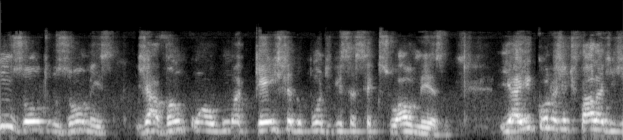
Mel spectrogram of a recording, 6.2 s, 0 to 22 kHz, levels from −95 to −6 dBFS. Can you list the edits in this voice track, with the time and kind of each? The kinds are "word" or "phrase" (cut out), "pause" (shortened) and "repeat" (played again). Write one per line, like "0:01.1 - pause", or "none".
none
